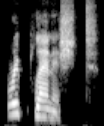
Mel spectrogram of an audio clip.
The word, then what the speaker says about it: replenished: Replenished. Sht. Sht. That's the end sound. Sht. If this easy is mute, we don't pronounce it.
